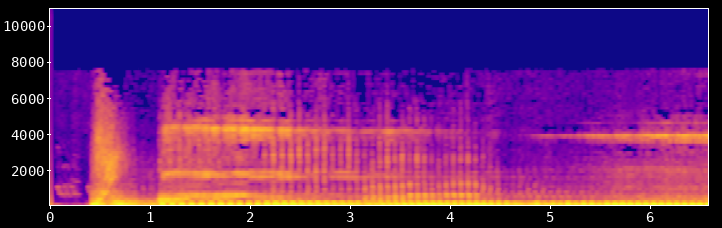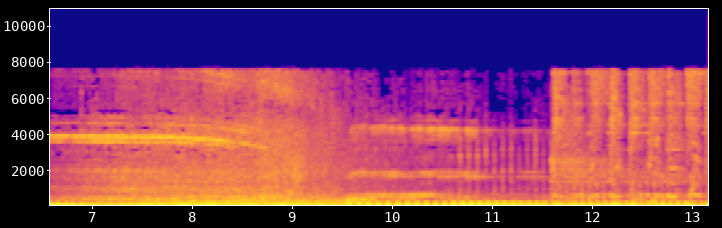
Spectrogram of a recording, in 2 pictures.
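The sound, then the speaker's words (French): An airplane engine warming up, giving a steady, loud droning roar that holds throughout, with a thin high whine rising over it partway through before the drone carries on unchanged. “Tu fais chauffer l'avion, s'il te plaît ? Ok, ça roule.”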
